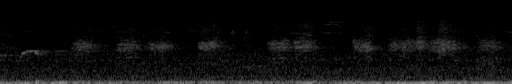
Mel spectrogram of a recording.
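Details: Brown-eared bulbuls in a group fight give harsh, scratchy squawks in quick bursts, about four a second, over a steady low rumble of wind or handling noise.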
